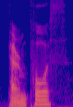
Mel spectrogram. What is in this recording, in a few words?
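"Perranporth" English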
